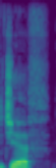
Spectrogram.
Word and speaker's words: GIF: and Omari were like, we pronounced it as GIF. He was so flustered. He has no idea like why anyone would ever do that. You guys missed that. Yeah, it's the correct pronunciation. Like, that's like GIF. GIF doesn't sound right. It sounds like gift. It's spelled like GIF. It's not, isn't it GIF like the peanut butter spelled with a J?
